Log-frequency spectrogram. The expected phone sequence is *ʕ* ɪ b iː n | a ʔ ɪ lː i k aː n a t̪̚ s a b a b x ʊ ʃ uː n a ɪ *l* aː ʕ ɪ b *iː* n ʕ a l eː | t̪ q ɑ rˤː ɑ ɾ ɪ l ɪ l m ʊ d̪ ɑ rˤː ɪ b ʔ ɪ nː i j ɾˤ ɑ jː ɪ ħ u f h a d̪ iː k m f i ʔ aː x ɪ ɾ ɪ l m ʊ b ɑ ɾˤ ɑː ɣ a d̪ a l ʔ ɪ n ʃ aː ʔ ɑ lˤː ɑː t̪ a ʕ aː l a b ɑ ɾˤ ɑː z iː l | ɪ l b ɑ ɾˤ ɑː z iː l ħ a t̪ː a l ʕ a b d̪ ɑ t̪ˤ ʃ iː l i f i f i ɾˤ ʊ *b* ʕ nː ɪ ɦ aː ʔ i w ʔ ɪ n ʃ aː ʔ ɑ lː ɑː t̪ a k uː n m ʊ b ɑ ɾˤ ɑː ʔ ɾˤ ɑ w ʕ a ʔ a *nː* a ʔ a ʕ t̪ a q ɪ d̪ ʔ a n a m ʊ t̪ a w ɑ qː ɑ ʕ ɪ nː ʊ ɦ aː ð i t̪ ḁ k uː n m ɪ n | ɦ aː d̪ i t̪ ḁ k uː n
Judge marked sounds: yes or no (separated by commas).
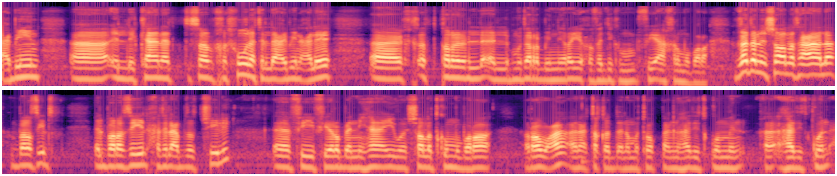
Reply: yes, no, yes, yes, no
